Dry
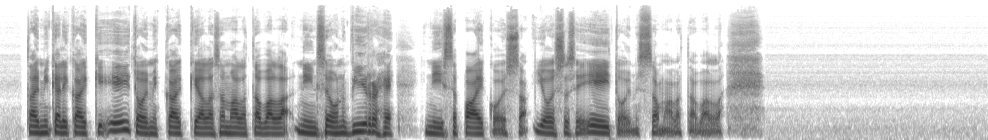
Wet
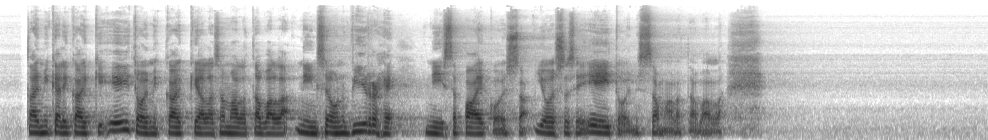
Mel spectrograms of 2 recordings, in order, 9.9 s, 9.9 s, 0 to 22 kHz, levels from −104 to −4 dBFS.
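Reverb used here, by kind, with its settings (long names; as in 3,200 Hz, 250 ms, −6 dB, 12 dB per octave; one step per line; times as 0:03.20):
coupled-rooms reverb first 0.29 s, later 2.2 s, from −18 dB, DRR 8.5 dB
level +4.5 dB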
